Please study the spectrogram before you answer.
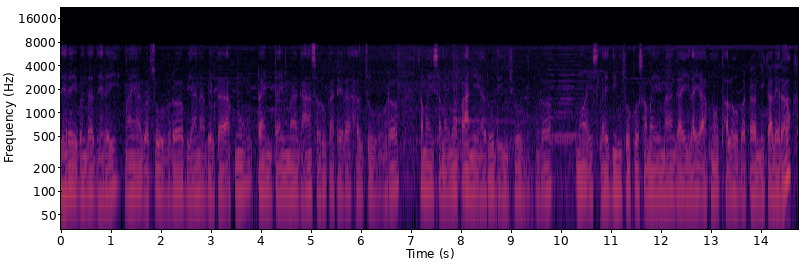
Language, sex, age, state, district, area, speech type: Nepali, male, 30-45, West Bengal, Darjeeling, rural, spontaneous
